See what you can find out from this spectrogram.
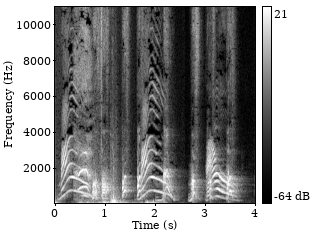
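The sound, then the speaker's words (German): A tabby cat meows and yowls in several loud, drawn-out cries, with a dog's barks and growls mixed in, the two animals sounding off over each other in quick succession. “Der Hund bellte ihm hinterher.”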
